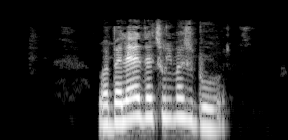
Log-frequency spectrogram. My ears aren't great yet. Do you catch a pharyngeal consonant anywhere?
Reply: no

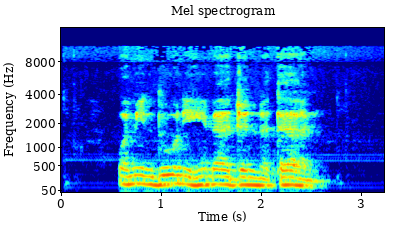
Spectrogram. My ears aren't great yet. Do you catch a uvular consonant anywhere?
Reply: no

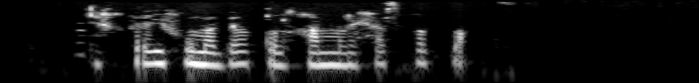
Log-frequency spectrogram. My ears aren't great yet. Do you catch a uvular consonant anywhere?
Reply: yes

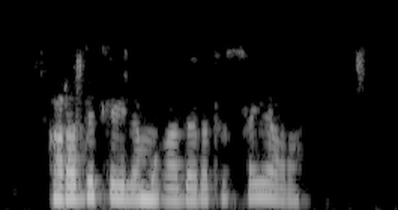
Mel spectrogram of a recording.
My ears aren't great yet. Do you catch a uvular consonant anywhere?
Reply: no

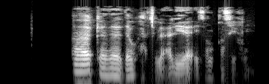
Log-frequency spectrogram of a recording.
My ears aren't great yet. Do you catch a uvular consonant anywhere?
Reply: yes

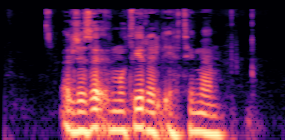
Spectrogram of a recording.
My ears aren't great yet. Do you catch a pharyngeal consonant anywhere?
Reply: no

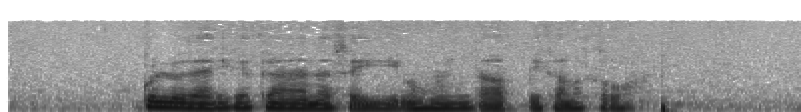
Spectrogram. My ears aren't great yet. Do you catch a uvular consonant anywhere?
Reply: no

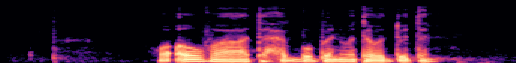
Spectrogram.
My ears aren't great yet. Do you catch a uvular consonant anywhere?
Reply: no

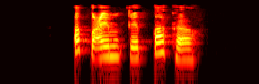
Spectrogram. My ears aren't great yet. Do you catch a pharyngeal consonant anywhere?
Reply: yes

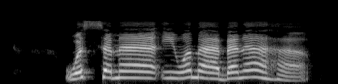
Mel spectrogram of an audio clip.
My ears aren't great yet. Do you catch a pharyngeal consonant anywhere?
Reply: no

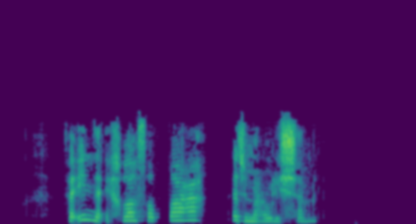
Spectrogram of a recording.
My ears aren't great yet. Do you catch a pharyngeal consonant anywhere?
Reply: yes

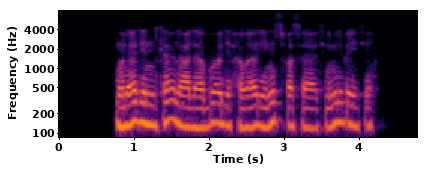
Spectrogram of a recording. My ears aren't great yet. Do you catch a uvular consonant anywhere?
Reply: no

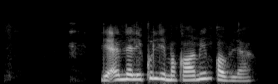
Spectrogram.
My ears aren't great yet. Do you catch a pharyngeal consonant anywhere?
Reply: no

